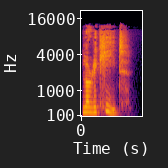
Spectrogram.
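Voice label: "lorikeet", British English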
